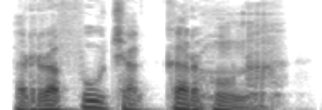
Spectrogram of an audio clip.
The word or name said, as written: रफ़ू-चक्कर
